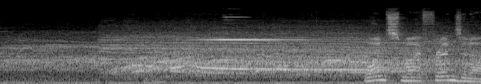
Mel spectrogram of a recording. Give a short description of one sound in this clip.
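A large crowd cheers and roars in a vast arena.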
